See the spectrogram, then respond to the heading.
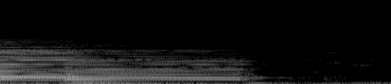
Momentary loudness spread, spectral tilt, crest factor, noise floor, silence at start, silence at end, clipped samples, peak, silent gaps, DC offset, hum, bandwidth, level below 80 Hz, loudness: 13 LU; -8.5 dB/octave; 16 dB; -59 dBFS; 0 s; 0.05 s; under 0.1%; -20 dBFS; none; under 0.1%; none; 5.8 kHz; -50 dBFS; -36 LUFS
